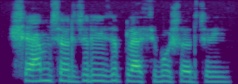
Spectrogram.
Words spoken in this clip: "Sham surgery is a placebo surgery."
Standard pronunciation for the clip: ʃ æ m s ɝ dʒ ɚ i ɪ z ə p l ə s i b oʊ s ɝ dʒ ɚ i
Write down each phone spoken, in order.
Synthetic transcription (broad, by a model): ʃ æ m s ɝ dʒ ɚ i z p l ə s i b oʊ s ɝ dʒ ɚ i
